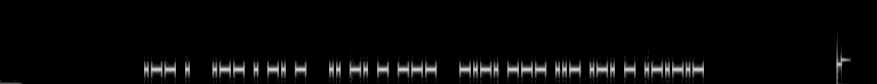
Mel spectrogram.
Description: Morse code, heard as a keyed tone, about 36 wpm, 700 Hz. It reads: WE WENT INTO COURT.
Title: Sentences from Top 1600 Words 35wpm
